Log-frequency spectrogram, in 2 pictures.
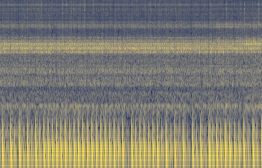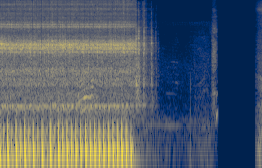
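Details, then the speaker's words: Scooter idling with a steady thump and constant metallic, scratchy rattle from worn starter clutch (bendix) rollers, not the bearing, which only turns when starting. "Ah gastado na kasi yan kaya maingay yung mga bendix. Hindi po yung bearing kasi ang bearing hindi naman yan umiikot habang naka-menor."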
